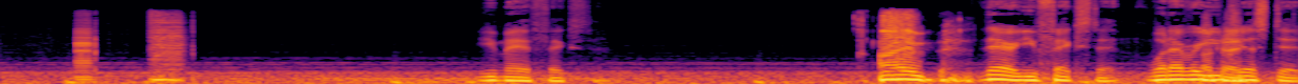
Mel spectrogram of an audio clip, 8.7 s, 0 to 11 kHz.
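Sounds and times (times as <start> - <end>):
low steady electrical hum on a phone line: 0.0 - 8.6
bursts of harsh broadband static: 0.5 - 1.3
speech: 3.2 - 4.0, 6.2 - 8.6.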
